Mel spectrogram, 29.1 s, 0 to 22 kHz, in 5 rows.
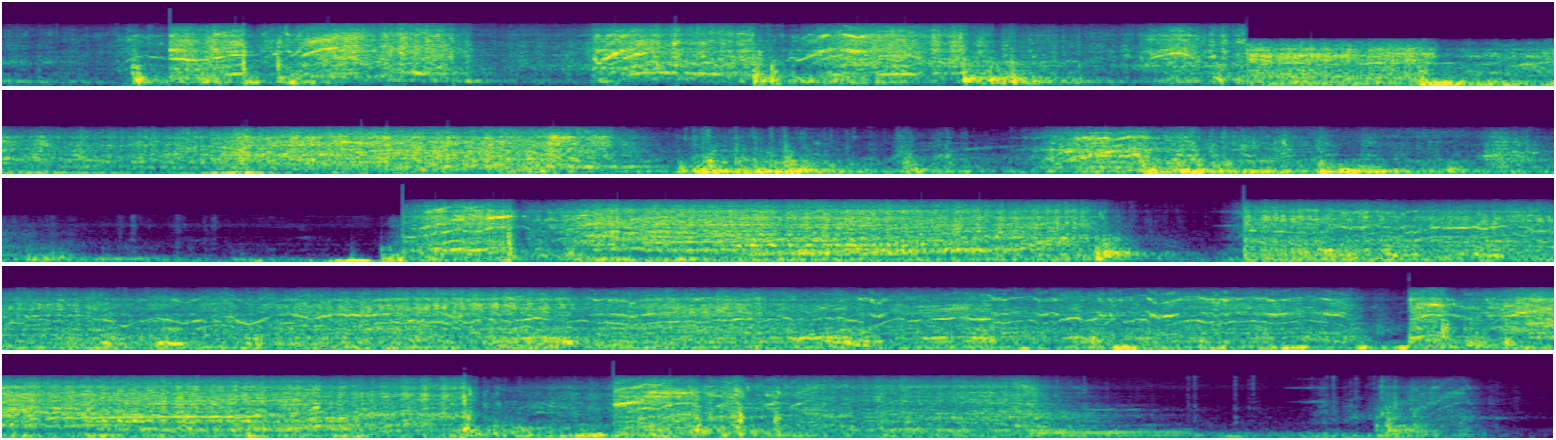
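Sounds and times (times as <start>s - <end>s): toy truck motor whining: 0.0s - 4.8s, 13.2s - 29.0s.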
